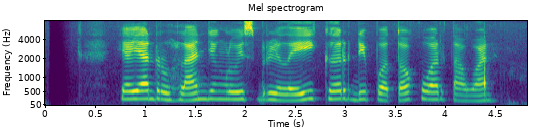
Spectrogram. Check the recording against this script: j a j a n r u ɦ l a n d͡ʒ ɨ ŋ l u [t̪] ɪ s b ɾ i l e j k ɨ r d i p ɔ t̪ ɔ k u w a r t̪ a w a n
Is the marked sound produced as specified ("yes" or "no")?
no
